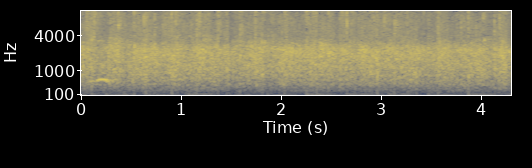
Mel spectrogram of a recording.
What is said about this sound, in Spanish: Un aplauso para ella.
